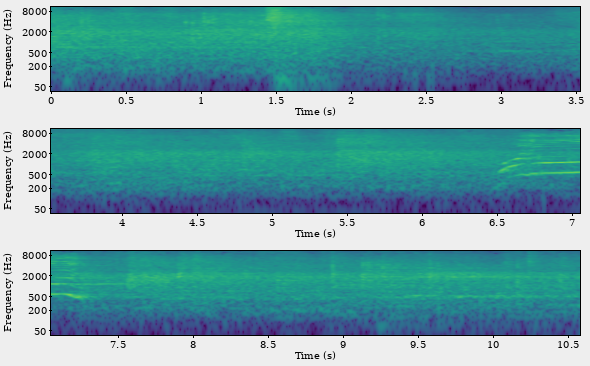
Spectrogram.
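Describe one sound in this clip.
Skates scrape across ice in a large echoing rink.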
